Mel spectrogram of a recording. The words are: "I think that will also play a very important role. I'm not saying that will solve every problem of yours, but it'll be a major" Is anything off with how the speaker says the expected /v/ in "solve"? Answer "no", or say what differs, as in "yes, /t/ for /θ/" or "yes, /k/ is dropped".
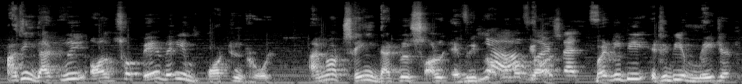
yes, /v/ is dropped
